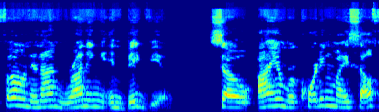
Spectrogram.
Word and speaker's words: BIGVU: And also, just really quick, Big View is spelled BIGVU. BIGVU, because I don't want people putting in VIEW.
